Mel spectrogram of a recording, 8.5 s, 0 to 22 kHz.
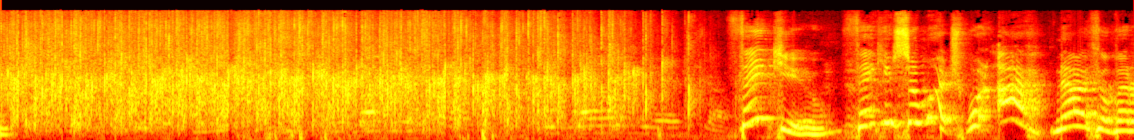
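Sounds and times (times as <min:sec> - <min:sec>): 
large audience at a show clapping for a family: 0:00.0 - 0:05.4
people cheering: 0:00.0 - 0:05.4
speech: 0:05.9 - 0:08.4.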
